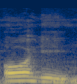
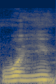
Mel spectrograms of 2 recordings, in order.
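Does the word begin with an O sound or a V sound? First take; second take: O sound; V sound. First: The word begins with an O sound. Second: The word begins with a V sound.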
